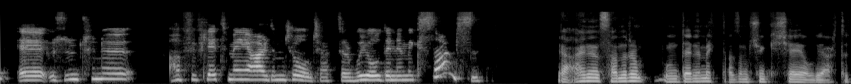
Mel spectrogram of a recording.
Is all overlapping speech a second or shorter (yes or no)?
yes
